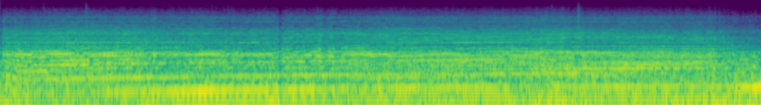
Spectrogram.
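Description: Fiat Palio race car's four-cylinder engine under hard acceleration, heard from inside the cabin. The revs drop sharply at an upshift right at the start, then climb steadily through the gear. A brief break about four seconds in is followed by a steady pull with slowly rising revs.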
